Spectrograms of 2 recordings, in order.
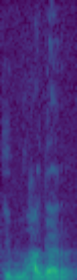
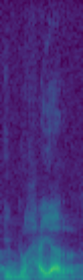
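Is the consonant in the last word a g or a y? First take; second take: g; y. First: The last word has a hard g sound. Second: The last word has a y sound. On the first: "daerah Aden itu apa? Eh, jimnya itu jadi G" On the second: "orang Tarim jimnya jadi ya"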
